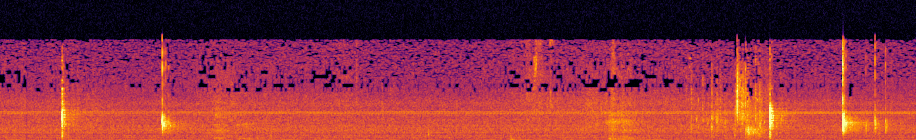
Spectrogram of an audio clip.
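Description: Snooker balls click sharply against each other on a table.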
